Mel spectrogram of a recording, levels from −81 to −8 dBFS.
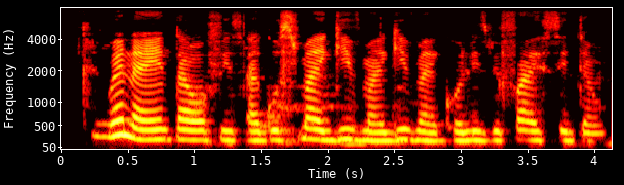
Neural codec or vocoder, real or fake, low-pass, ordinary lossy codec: none; real; none; none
